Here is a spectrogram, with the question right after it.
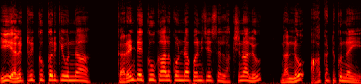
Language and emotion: Telugu, surprised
